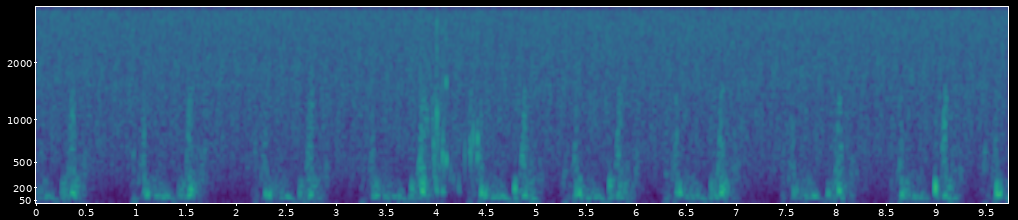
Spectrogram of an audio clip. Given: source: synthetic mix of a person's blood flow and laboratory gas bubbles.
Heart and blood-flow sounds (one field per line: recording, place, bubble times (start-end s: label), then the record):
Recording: Doppler ultrasound of blood flow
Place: precordium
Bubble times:
3.80-4.45 s: bubbles
From the record:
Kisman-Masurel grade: 211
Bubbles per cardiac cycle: several, 3 to 8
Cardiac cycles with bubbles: 1 to 10%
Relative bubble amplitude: barely perceptible (0.100 to 0.250)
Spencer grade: 1 (occasional bubble signal discernible with the cardiac motion signal, with majority of cardiac periods free of bubbles)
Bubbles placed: only in the low amplitude regions of the cardiac cycle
